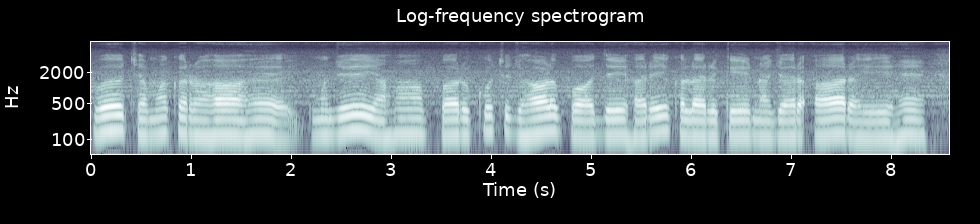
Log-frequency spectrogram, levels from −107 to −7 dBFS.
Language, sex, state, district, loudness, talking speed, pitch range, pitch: Hindi, male, Madhya Pradesh, Katni, -17 LUFS, 120 wpm, 120-135 Hz, 125 Hz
